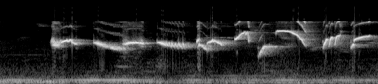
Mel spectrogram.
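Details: Oriental magpie-robin singing a full, winning-style kacer song to provoke other birds into replying; sweet, loud whistles sliding downward, then choppier rising and falling notes in quick succession.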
